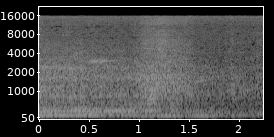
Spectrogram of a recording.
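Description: A low, steady engine-like hum fading away. About a second in comes a brief scrape as the replacement keyboard is laid into the IBM ThinkPad T60's frame.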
